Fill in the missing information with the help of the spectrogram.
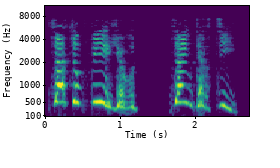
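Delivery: loud, high panicked cry; panicked shout. A narrator's reading. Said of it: "s'exclama ... pris de panique".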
